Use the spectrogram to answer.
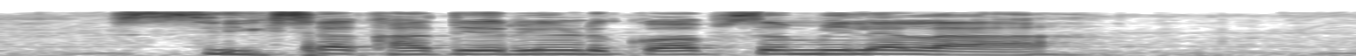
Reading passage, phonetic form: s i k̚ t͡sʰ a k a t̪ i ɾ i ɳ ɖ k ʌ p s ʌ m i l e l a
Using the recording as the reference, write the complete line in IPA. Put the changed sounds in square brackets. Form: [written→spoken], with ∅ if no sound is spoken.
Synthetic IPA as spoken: s i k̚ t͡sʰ a [k→kʰ] a t̪ i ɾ i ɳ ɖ k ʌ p s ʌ m i l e l a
